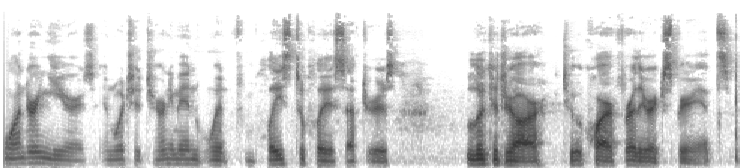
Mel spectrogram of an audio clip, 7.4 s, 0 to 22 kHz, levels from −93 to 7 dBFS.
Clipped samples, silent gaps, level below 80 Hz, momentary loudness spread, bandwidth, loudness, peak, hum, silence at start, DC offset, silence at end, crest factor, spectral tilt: under 0.1%; none; -62 dBFS; 15 LU; 16 kHz; -22 LUFS; -2 dBFS; none; 0.05 s; under 0.1%; 0 s; 20 dB; -4 dB/octave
